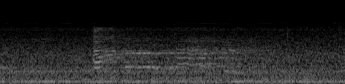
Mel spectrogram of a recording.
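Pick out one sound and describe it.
A young boy speaks briefly in an echoing indoor hall.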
